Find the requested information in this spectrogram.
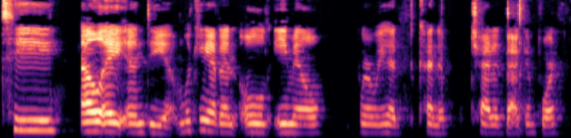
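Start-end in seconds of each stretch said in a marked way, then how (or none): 0.0-1.7 slow, letter by letter; spelling it out. Shown as a demonstration. Spelling the wool's name for viewers, slow and clear. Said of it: "J A M".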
